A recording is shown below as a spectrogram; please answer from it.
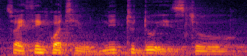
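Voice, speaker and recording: A man commenting on chess, explaining ideas in a calm, explanatory way. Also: on the low side, normal speed. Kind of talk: casual commentary chat. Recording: echoey hall with faint noise.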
